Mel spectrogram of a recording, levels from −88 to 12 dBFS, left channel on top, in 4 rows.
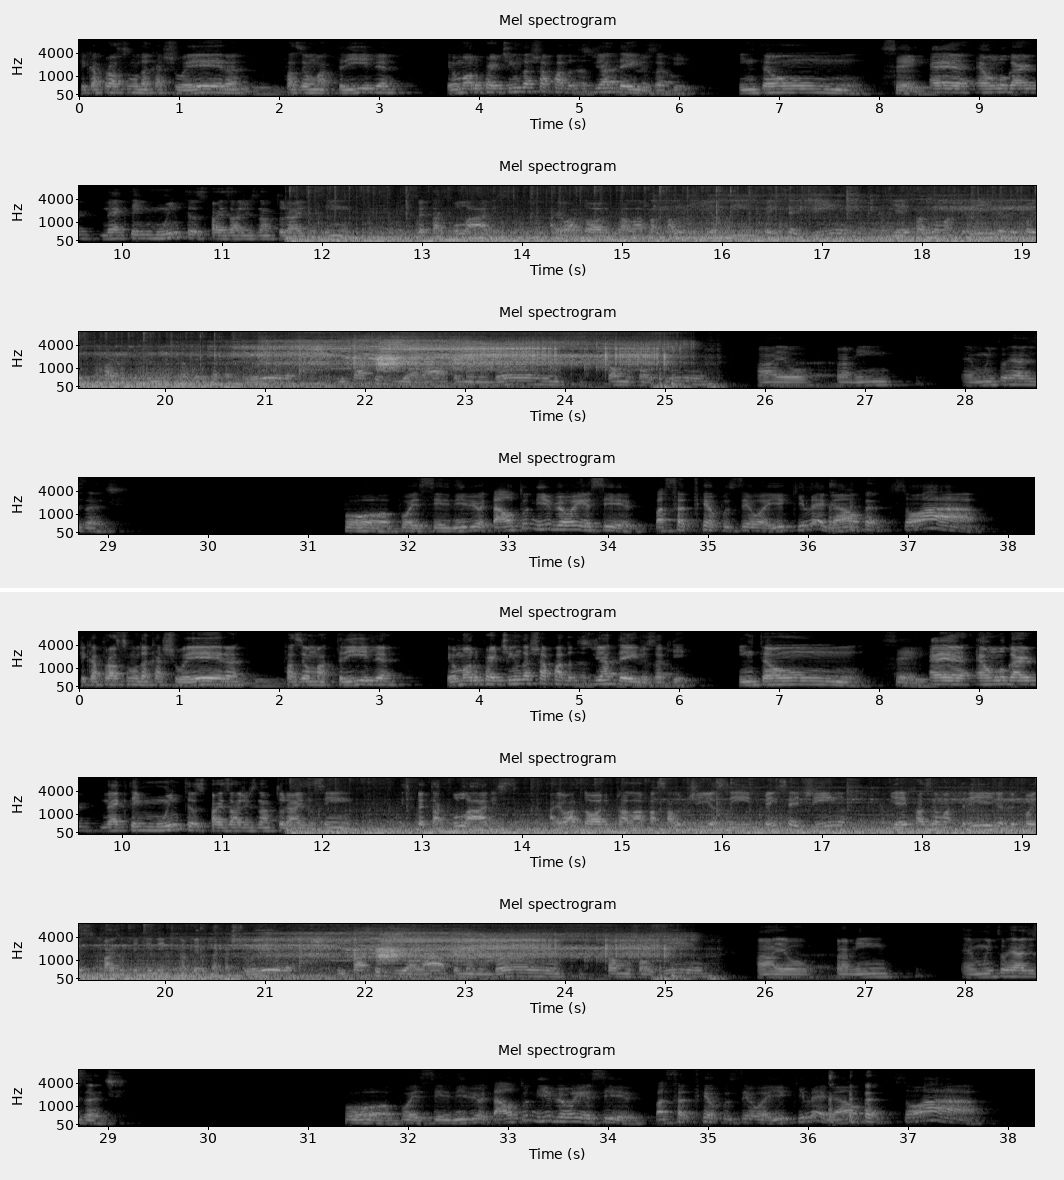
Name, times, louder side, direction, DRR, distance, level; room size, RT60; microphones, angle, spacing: voice 1, 0.0-1.6 2.1-3.2 3.7-6.1 6.6-7.8 8.5-12.3 12.8-13.9 14.3-17.3 17.7-21.3 21.7-24.0 24.4-25.4 25.9-26.5 26.7-27.2 28.0-29.1 36.6-36.7, right 3 dB, 65° right, 0.5 m, -39 dB
voice 2, 1.3-2.0 4.9-5.9 8.1-8.5 26.1-26.6 31.4-36.5 37.0-37.7, left 3 dB, 85° left, 0.6 m, -41 dB
sound 1, 11.6-25.5, left 2 dB, 35° left, 0.5 m, -33 dB
6.6 x 2.3 x 2.2 m
head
